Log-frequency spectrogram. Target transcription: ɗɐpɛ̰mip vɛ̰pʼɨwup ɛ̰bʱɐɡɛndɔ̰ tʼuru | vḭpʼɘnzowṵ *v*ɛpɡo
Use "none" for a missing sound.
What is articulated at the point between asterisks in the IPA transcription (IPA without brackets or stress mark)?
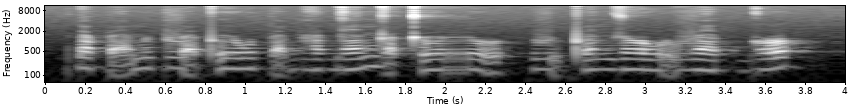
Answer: v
